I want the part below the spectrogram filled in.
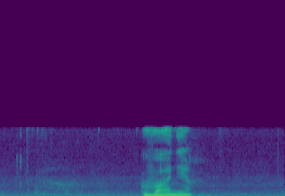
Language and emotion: Russian, neutral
